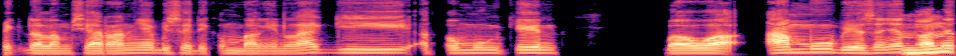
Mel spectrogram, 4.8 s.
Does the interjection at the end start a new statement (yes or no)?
no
